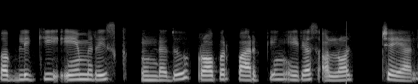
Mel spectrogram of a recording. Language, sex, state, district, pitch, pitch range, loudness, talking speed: Telugu, female, Karnataka, Bellary, 220 Hz, 210-230 Hz, -23 LUFS, 145 wpm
